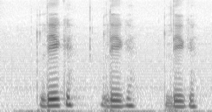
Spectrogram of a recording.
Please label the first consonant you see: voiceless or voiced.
voiced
